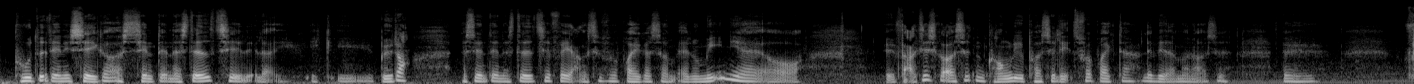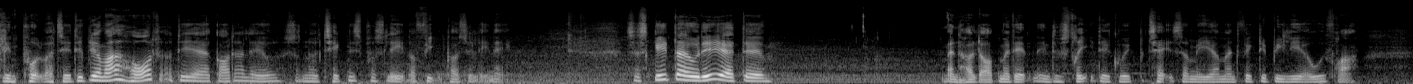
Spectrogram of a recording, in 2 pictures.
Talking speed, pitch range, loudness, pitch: 160 wpm, 125-155 Hz, -23 LUFS, 140 Hz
